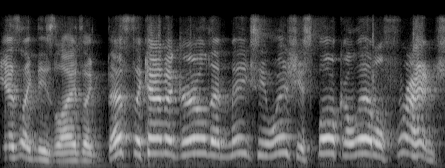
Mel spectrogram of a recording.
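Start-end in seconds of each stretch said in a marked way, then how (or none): 1.1-4.5 mock, very high, shrill, full-throated scream. Quoting a line he screams at the double r, retelling a scream. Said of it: "he's just screaming this at the double R".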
